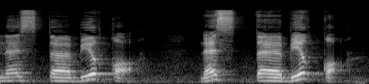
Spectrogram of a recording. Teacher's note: Ni nama dia qalqalah besar sebab duduk di hujung. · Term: qalqalah kubra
